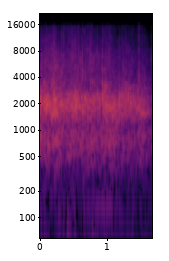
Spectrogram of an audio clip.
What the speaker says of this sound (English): You ought to give him a clap right now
